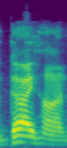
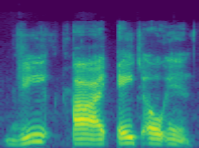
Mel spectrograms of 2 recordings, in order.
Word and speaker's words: Gihon: you can you type up the word uh guy han real quick let's spell it g-i-h-o-n and can you pull it up in the blue letter oh you talking about the gihon spring that's in israel by the way spring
